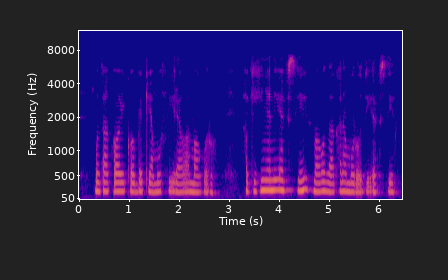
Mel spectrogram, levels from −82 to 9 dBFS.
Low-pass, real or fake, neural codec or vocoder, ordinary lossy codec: 7.2 kHz; fake; codec, 16 kHz, 2 kbps, FunCodec, trained on Chinese and English, 25 frames a second; none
